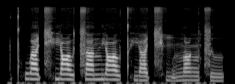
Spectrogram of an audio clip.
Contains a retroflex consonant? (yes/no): no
